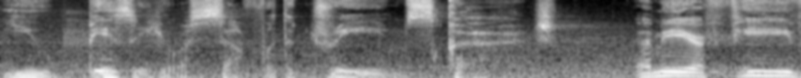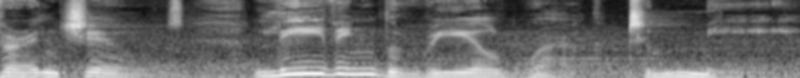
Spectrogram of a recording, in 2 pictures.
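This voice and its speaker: An actor playing a severe, zealous imperial inquisitor in a fantasy game, with an imperious, cutting, theatrical delivery. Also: male voice, medium pitch, huge pitch swings, slow pace, background noise, exaggerated voice. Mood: contemptuous, accusing. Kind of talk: dramatic fantasy game dialogue.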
